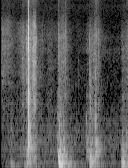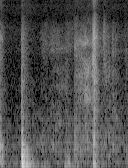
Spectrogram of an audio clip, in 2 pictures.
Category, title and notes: Sound effects > Natural elements and explosions
Koa walking on wood floor
environment, walking, wood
